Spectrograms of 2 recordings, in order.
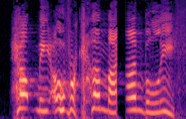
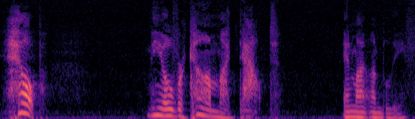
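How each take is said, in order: First: Loud, pleading cry for help; father exclaims. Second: Breathy whisper, much softer; whispered prayer. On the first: Retold or imitated. Father begs Jesus for help, loud and pleading. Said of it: "He exclaimed". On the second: Pretend. A doubter quietly begs God, whispered. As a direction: drop to a broken whisper.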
